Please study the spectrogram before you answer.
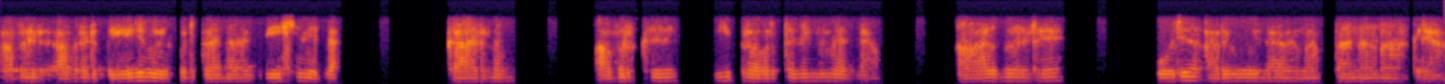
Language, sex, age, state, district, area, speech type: Malayalam, male, 18-30, Kerala, Idukki, rural, conversation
